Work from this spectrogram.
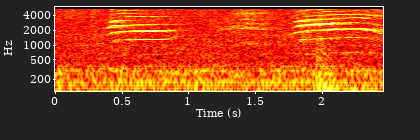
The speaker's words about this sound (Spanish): Ah, los gatos quieren, quieren comer. pero si les doy. Quieren pizza también. Están a nada de hablar los gatos.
